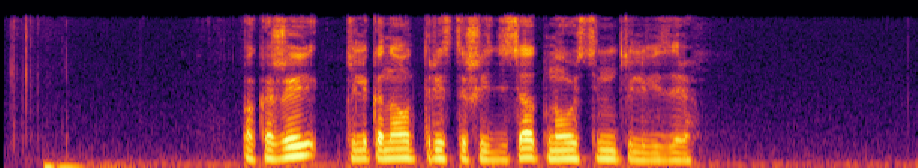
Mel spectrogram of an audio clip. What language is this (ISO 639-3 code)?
rus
